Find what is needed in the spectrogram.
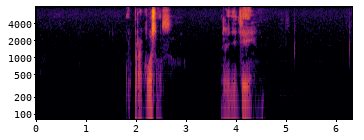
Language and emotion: Russian, neutral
